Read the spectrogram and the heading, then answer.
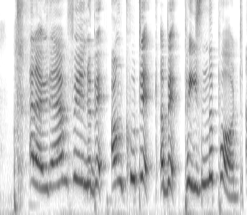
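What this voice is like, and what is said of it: Put-on Cockney-style accent. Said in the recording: “I'm going to do an accent ... Cockney rhyming slang”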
